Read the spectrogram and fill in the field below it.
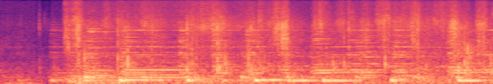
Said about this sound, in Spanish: ahora estamos escuchando una clase de swing.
